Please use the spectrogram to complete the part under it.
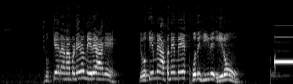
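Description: A man talks with animation close to a phone microphone.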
